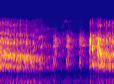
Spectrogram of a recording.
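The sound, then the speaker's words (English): A wild turkey gobbles loudly in a rapid, rattling warble that pulses through several quick bursts before a final strong surge, with no voices present. “Other than the bald eagle, it's hard to think of a more universally well-known bird than the wild turkey”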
